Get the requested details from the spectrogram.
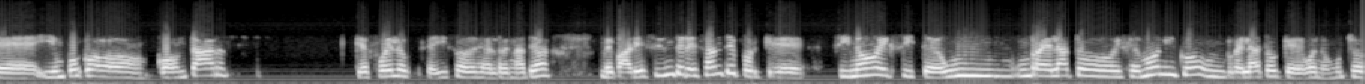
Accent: San Rafael, Mendoza, Argentina; Estoy acá en San Rafael, Mendoza, sí, así es.

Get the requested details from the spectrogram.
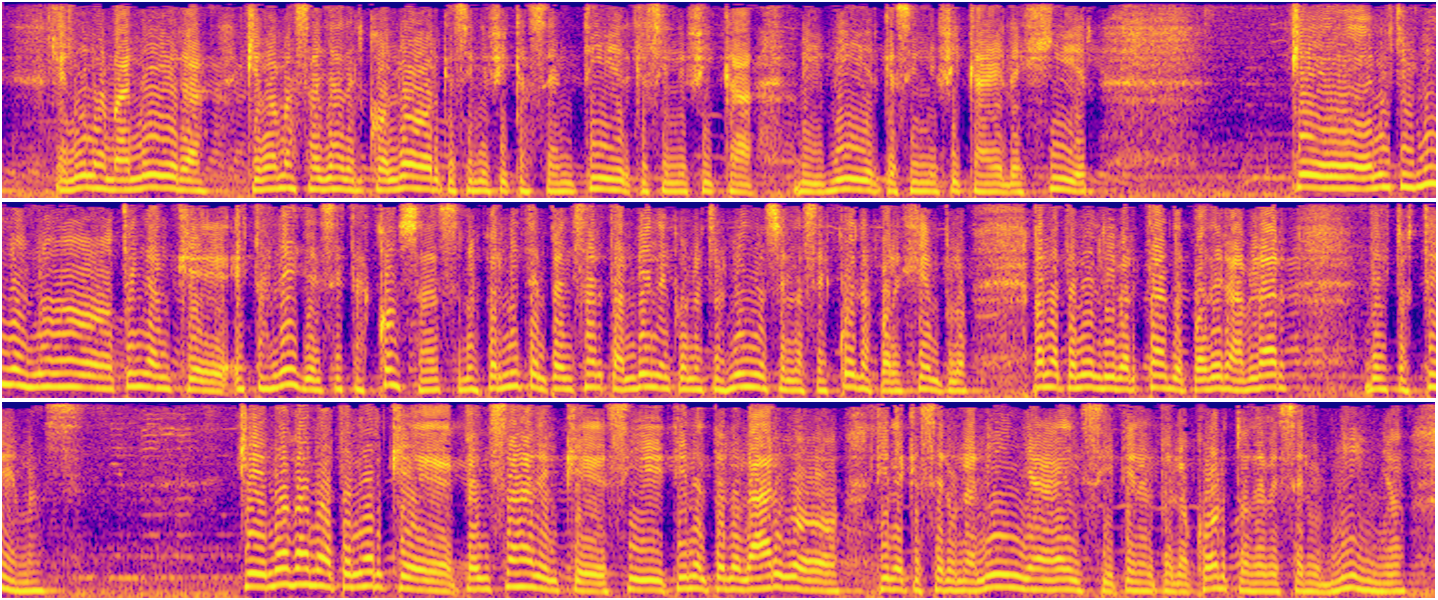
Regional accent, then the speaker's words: La Rioja, Argentina; porque con los años volví a mi país, volví a mi tierra, a esta Rioja que amo y a veces odio también

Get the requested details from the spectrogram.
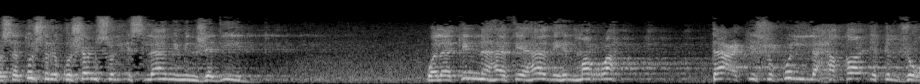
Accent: Egypt; اللهم اجعل بلدنا مصر واحة للأمن والأمان

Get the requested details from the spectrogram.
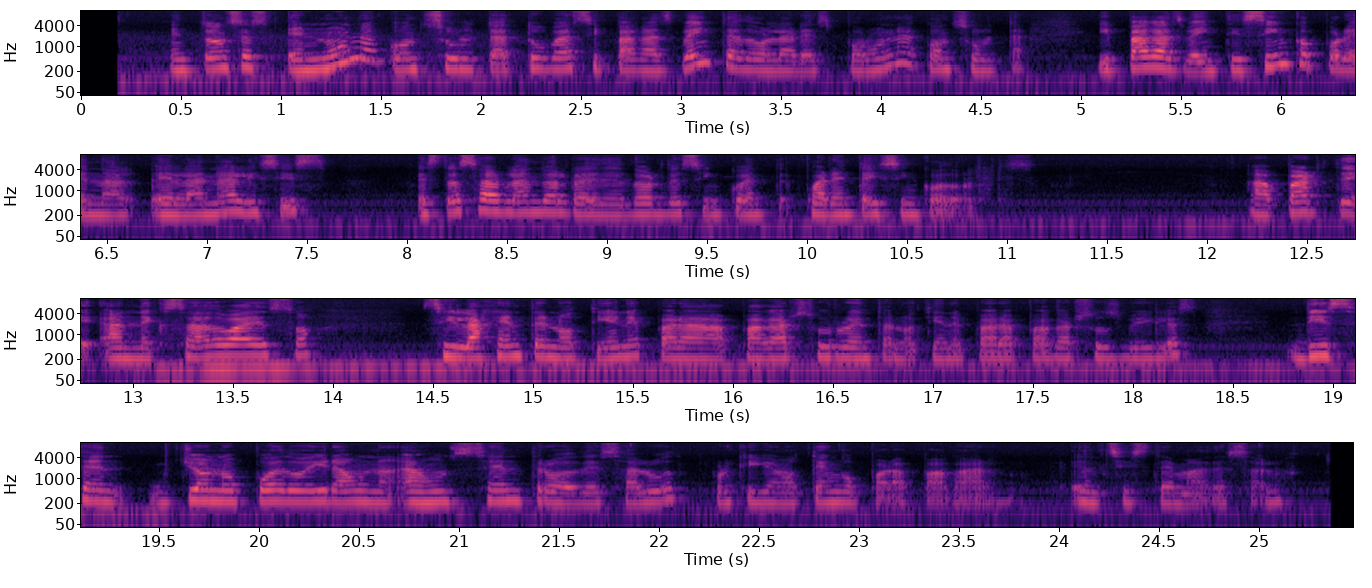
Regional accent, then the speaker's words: Mexico; porque no nada más somos los mexicanos, sino somos toda la comunidad inmigrante, demasiado afectados.

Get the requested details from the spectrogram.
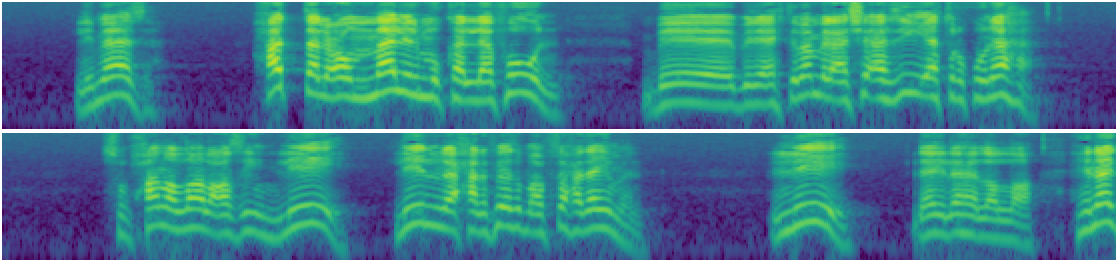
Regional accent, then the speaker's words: Egypt; إحنا كمصريين، أنا مصري، عشان تقول بتشتمنا ليه؟ أنا مصري

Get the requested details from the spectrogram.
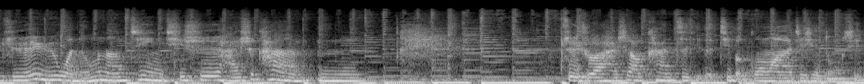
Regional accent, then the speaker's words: Huaihua, Hunan, China; 然后我是在老家，我老家是在湖南怀化。从那里开始的。

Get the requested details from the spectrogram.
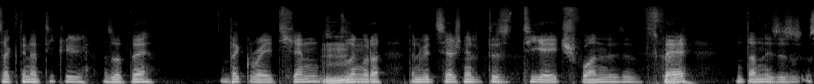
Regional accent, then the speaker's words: Lower Austria, Austria; wenn ich sage, ich komme aus dem Most Viertel, dann...

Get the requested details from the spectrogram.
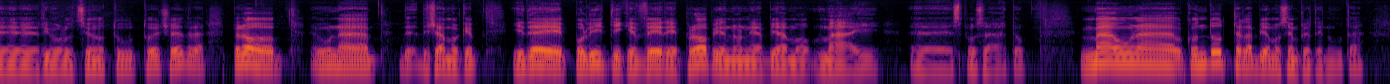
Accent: Calabria, Italy; Sì, sono anche calabrese.

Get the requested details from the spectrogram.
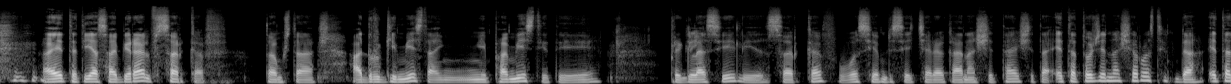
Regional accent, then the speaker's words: Bahir Dar, Amhara, Ethiopia; Russian is a second language; где я приехал из Бахардар

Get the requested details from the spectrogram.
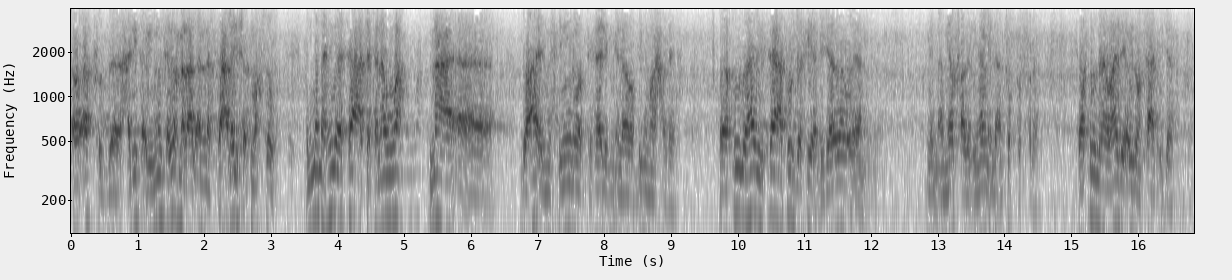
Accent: Egypt; فأخذها بعض الناس عندنا في مصر

